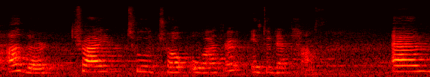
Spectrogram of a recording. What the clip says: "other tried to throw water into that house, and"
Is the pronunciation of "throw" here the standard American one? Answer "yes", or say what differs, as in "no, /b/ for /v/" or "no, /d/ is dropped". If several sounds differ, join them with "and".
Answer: no, /t/ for /θ/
